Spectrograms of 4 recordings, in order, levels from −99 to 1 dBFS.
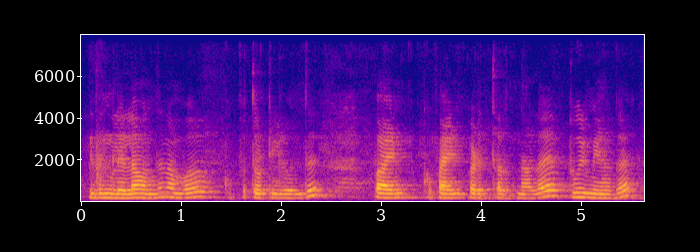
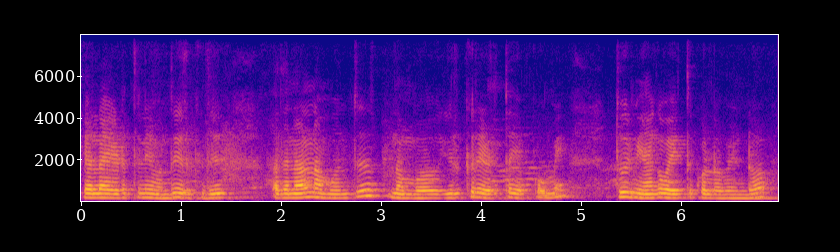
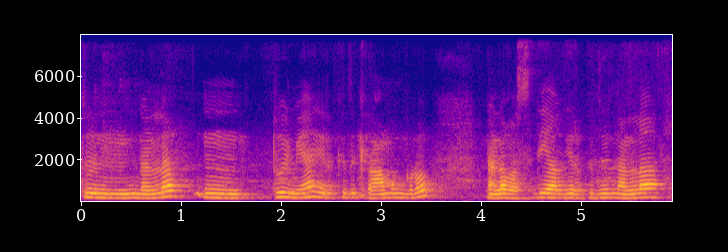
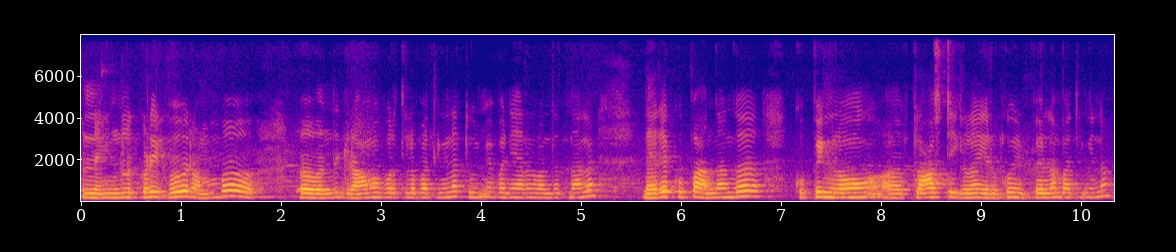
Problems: constant background noise, background conversations at intervals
